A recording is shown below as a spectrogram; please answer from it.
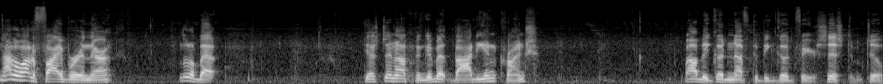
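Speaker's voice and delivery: speaking with a full mouth, chewing while talking. Describing a vegetable while eating it, talking while chewing. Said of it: "I'm going to have to stop chewing if I want to keep talking".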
